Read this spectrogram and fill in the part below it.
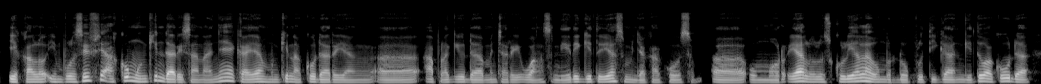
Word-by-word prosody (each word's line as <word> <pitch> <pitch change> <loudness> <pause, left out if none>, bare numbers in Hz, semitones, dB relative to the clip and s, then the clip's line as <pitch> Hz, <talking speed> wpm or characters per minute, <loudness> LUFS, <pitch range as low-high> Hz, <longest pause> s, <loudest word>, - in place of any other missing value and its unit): ya - - +1
kalau 120 +1 +2
impulsif 125 +7 0
sih - - 0
aku 135 +6 0
mungkin 155 +1 +1
dari 115 -1 +6
sananya 110 +9 -1
ya - - 0
Kak 115 - +2
ya 130 - +5
mungkin 115 +1 -3
aku 125 +3 0
dari 110 -1 +1
yang 105 0 -6
eee, 105 +1 -2
apalagi 115 0 -3
udah 105 -1 0
mencari 110 0 -5
uang 110 -1 -2
sendiri 105 +4 -2
gitu 125 0 0
ya 135 +3 +4
semenjak 105 -5 -5
aku 105 +1 -5
sem - - -4 0.2
eee, 105 -3 0
umur 105 +1 -4
ya 140 +3 +8
lulus 120 -1 -2
kuliahlah 140 +4 +4
umur 115 -2 -4
23-an 110 0 -3
gitu 125 +7 +2
aku 145 +4 +2
udah, 110 -2 +3
115 Hz, 205 wpm, -22 LUFS, 105-125 Hz, 0.2 s, ya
